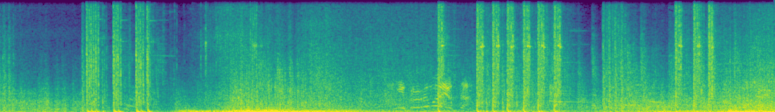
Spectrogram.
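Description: A rifle fires in rapid bursts of shots.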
